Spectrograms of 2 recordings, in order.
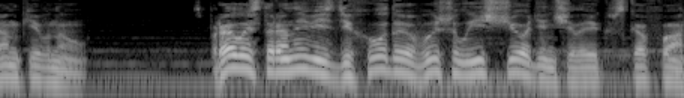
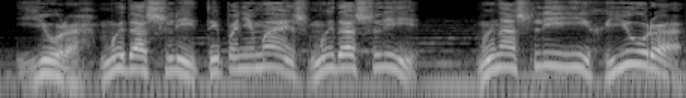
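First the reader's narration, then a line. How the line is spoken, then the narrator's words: Joyful yelling. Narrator (Russian): радостно вопил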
